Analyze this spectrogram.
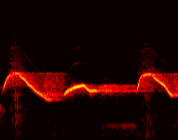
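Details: Clever pet hill myna giving clear whistled notes that rise, then slide down into a long level tone, the same swooping whistle repeated near the end; clapping follows.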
